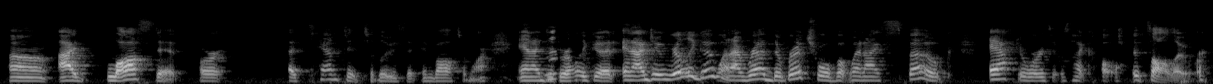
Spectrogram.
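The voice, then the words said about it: Natural West Virginia Southern accent. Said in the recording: “My accent, I'm sorry, I apologize now because it's been slipping in and out ... This is my natural accent.”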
